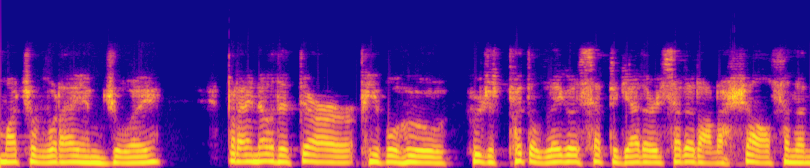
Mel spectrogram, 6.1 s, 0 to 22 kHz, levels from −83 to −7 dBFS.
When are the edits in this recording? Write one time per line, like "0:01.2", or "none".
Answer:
0:02.7
0:03.4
